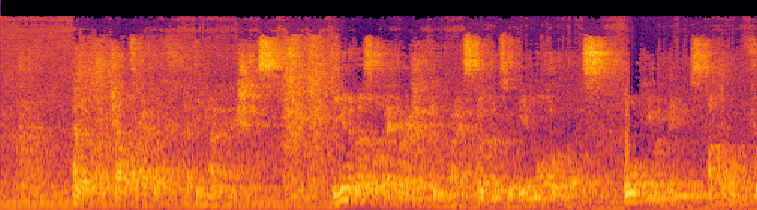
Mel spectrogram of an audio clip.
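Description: A man speaks calmly through a loudspeaker in a room with echo.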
